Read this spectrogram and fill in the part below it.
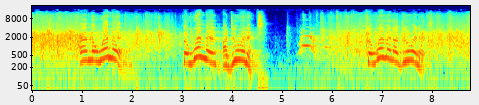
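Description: A woman speaks with expression through a microphone in a large hall.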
